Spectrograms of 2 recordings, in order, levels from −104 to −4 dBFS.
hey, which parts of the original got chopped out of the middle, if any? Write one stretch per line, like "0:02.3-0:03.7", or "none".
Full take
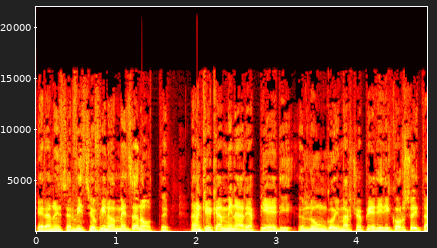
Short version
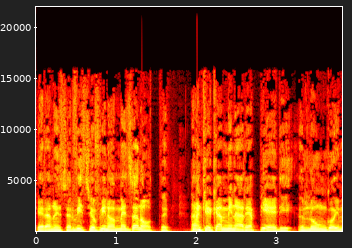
none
